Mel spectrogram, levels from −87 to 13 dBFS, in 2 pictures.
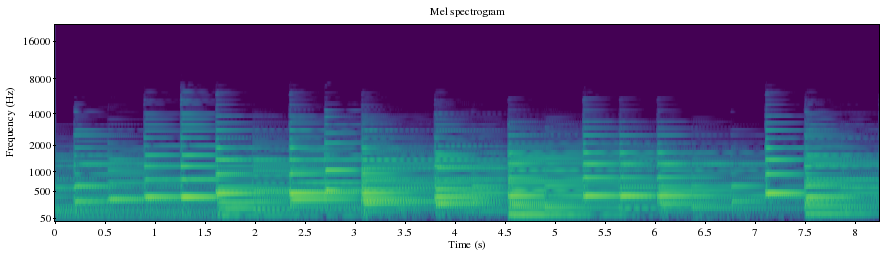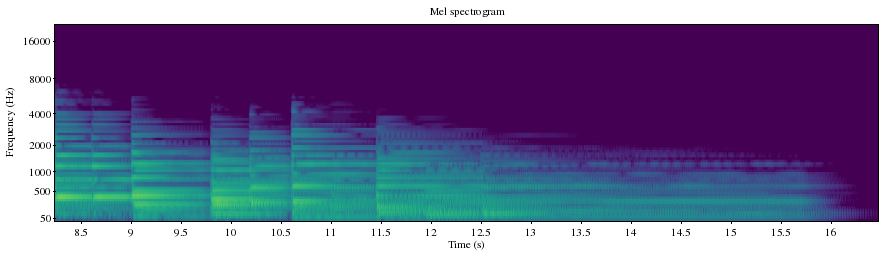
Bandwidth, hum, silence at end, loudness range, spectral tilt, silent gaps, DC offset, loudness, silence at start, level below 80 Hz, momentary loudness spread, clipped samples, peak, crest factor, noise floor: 5.4 kHz; none; 1 s; 15 LU; -6 dB/octave; none; under 0.1%; -18 LUFS; 0 s; -48 dBFS; 14 LU; under 0.1%; 0 dBFS; 18 dB; -69 dBFS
